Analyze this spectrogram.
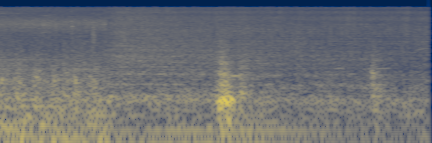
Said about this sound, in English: Well, now we've stopped the train.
